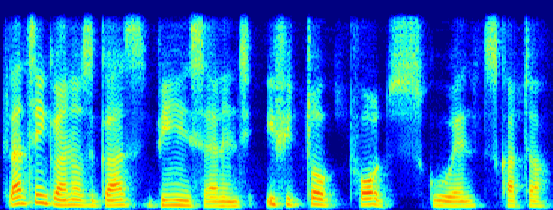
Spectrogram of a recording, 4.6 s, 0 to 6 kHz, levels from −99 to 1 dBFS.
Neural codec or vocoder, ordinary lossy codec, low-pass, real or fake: codec, 16 kHz, about 1 kbps, DyCAST, with the encoder's durations; none; 5.4 kHz; fake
